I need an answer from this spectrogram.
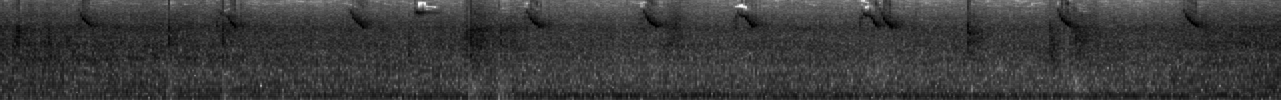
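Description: Small caged birds giving short high chirps over and over, each one falling in pitch, about one to two a second. Under them runs a steady low hum like an engine running.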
